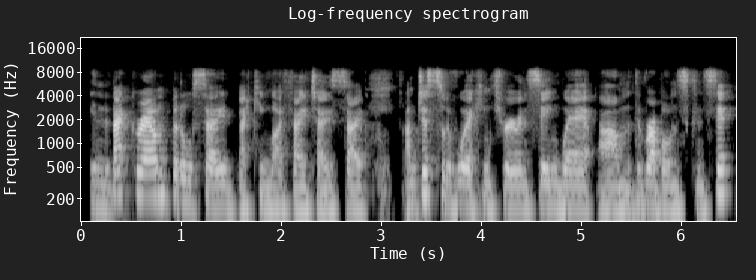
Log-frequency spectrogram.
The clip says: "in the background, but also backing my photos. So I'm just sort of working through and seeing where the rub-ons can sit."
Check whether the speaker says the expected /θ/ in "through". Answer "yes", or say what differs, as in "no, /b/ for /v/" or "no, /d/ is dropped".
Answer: yes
